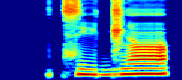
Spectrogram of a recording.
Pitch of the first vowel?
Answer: low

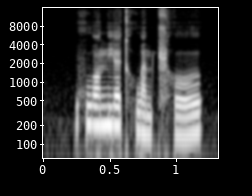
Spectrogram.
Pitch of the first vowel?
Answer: high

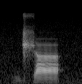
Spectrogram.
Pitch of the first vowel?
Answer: low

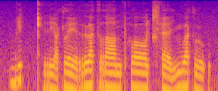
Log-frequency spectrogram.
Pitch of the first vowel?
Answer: falling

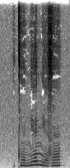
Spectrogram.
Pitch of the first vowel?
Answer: low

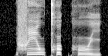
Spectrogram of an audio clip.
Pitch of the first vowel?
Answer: low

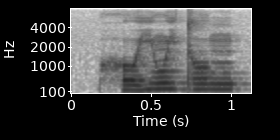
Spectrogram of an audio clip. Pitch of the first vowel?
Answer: low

